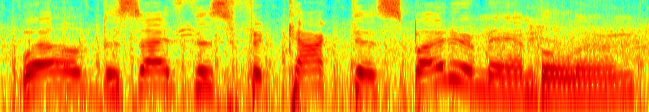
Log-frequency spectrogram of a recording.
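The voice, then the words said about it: Jewish vampire character voice. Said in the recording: “my Jewish vampire friend”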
